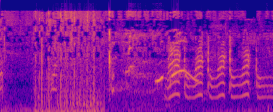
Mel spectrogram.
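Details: Alexandrine parakeet talking, natural sound: rough voice-like chatter first, then a run of clear whistled notes, each sliding up and falling back, repeated several times in quick succession.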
